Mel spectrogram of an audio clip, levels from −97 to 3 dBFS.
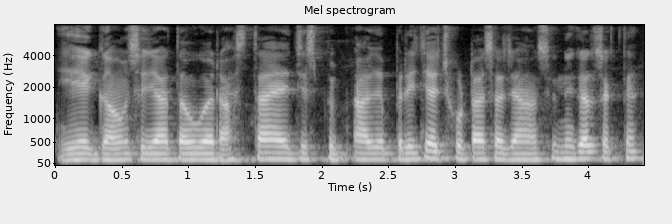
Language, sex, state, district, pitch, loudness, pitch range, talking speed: Hindi, male, Bihar, West Champaran, 130 Hz, -16 LUFS, 130-140 Hz, 245 wpm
